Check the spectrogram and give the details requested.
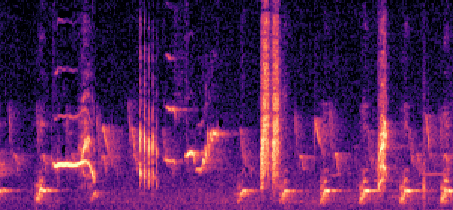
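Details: Singing champion Oriental magpie-robin with full isian: a clear pure whistle, then a jumble of varied twisting phrases broken by two short, buzzy, rasping bursts.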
